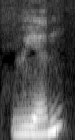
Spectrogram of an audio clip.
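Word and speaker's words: 元: 위엔은요, 발음이 이렇게 돼요. 위엔, 위엔.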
